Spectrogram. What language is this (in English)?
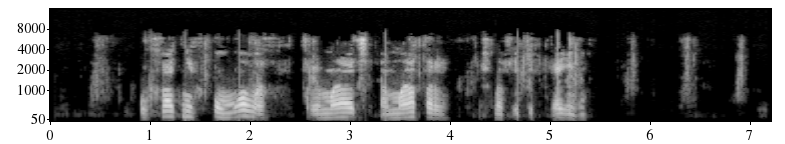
Belarusian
